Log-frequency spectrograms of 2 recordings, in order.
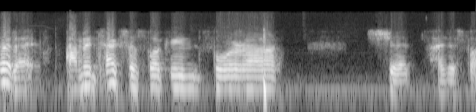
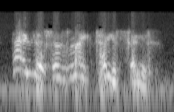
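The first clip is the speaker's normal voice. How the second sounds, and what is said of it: Bad Mike Tyson impression. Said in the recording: “Worst impression ever, I know.”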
